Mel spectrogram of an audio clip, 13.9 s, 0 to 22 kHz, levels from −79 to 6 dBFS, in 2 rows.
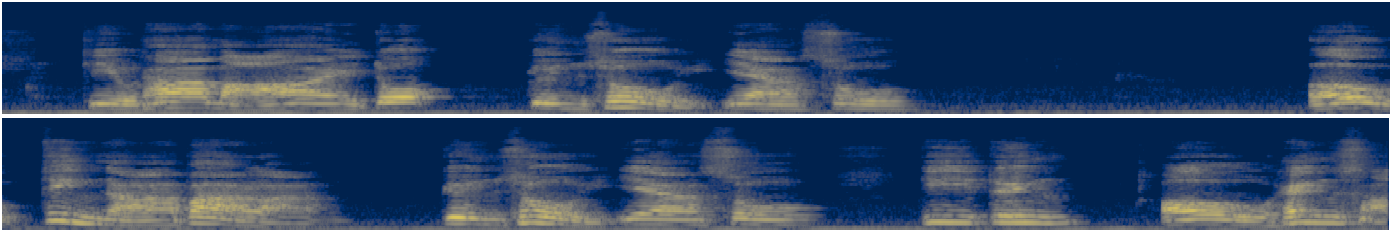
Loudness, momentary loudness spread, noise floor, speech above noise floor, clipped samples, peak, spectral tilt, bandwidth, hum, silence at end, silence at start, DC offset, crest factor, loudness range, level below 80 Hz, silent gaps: -22 LUFS; 14 LU; -54 dBFS; 33 dB; under 0.1%; -4 dBFS; -5.5 dB/octave; 11.5 kHz; none; 0 s; 0.1 s; under 0.1%; 18 dB; 6 LU; -50 dBFS; none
